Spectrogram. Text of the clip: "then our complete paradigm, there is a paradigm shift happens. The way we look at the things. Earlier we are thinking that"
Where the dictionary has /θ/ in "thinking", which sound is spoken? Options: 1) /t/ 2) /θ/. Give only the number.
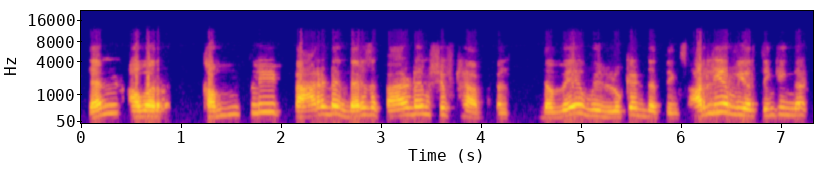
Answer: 1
